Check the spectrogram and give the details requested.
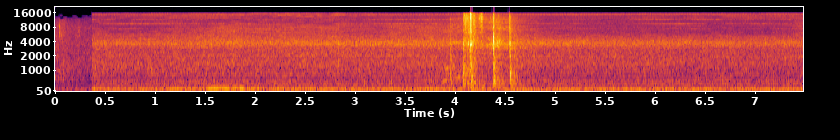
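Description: A car engine idling with a steady low rumble. A brief sharp, high sound cuts in about four seconds in.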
